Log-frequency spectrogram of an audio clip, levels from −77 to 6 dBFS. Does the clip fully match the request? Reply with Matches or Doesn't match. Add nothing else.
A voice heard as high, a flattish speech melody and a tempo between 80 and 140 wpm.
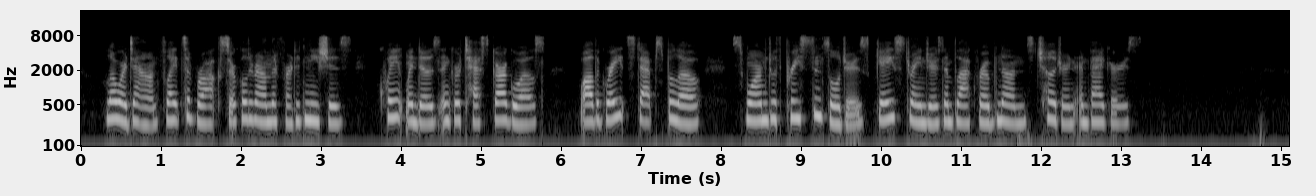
Matches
